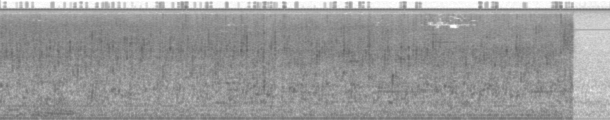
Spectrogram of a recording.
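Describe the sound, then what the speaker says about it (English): Loud flowing water rushes steadily nearby, a constant dense roar with no pauses until it cuts off abruptly near the end. "The water sounds cool, but it's too loud."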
